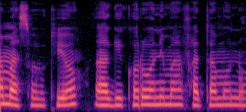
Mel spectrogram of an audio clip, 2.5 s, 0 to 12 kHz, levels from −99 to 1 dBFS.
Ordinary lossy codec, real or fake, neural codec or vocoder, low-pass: none; real; none; none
